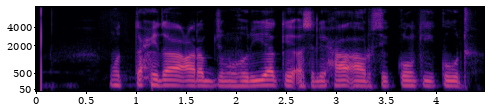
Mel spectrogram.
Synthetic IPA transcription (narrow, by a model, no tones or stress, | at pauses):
mʊt̪ːəħɪd̪aɐɾəb̚d͡ʒʊmɦuːɾijakeʔɐslɪhaɔːɾsɪkːõkikuːʈʰ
